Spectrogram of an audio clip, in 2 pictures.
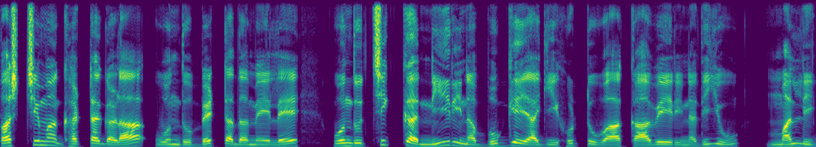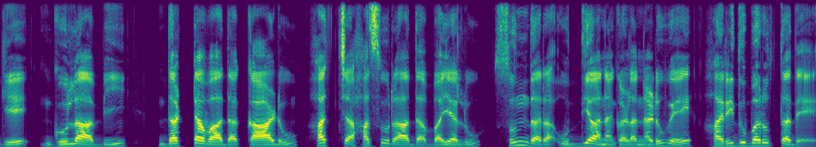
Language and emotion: Kannada, neutral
